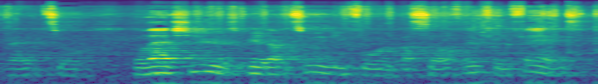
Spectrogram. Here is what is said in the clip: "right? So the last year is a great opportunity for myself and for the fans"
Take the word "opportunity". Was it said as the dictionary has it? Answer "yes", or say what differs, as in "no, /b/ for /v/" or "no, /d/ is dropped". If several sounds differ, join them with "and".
no, /n/ is dropped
